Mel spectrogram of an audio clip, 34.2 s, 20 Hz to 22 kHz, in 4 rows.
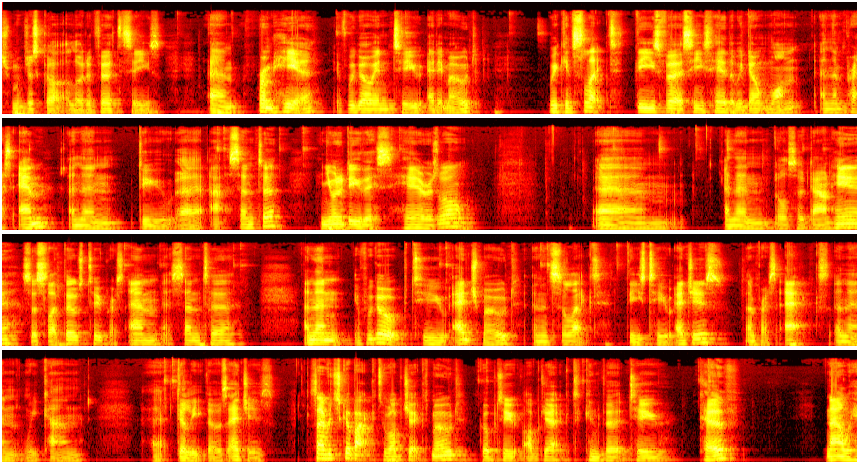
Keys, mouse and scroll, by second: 1.7 middle click, 2.3 shift+middle click, 3.3 click, 4.7-5.1 scroll up 3, 5.1 shift+middle click, 5.7 click, 7.3 m, 11.3 click, 11.8 m, 14.6 shift+middle click, 15.5 shift+middle click, 16.5 click, 17.6 m, 18.6 click, 19.1 m, 21.5 click, 22.5 click, 22.9-23.3 scroll down 3, 23.2 shift+middle click, 24.1 shift+click, 25.0 x, 28.6 Tab, 30.4 click.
